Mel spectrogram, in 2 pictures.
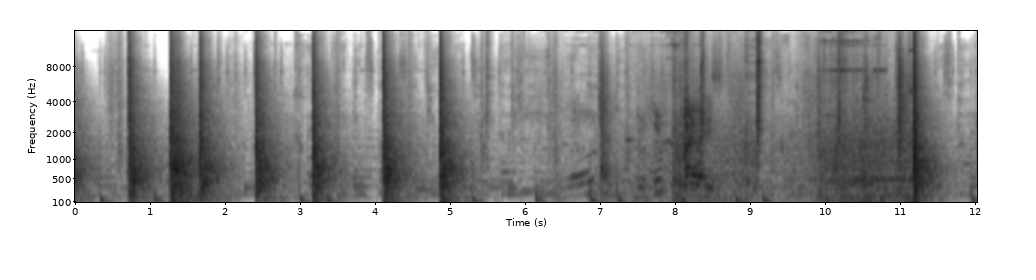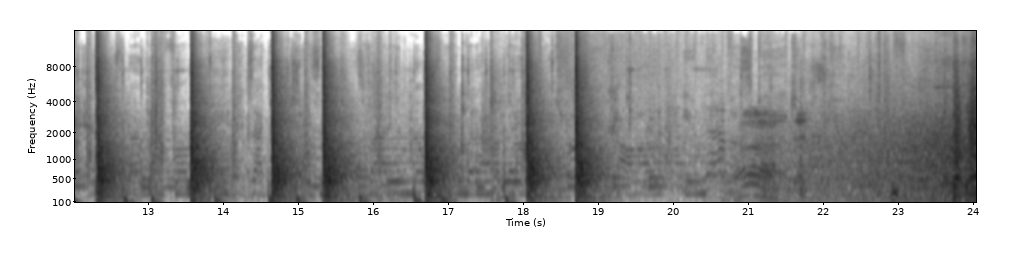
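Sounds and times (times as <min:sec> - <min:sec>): pistol shots echoing indoors: 0:00.0 - 0:03.5, 0:04.1 - 0:05.2, 0:11.1 - 0:11.6, 0:12.3 - 0:12.7, 0:13.6 - 0:13.9, 0:16.7 - 0:17.1, 0:18.0 - 0:19.2.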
